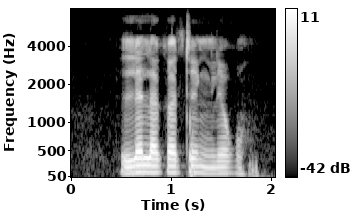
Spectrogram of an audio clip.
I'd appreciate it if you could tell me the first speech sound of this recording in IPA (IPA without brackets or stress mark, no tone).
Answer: l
